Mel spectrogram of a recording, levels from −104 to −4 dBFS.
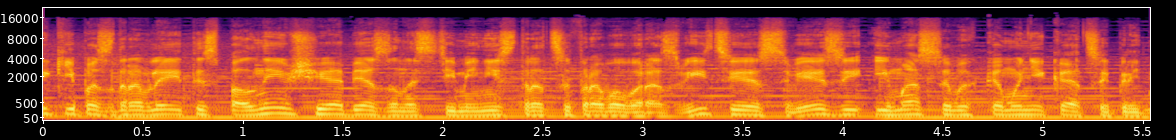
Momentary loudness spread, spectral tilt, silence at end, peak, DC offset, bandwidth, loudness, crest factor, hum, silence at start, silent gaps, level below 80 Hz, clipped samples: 2 LU; -3.5 dB/octave; 0 s; 0 dBFS; under 0.1%; 16.5 kHz; -11 LUFS; 12 dB; none; 0 s; none; -26 dBFS; under 0.1%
